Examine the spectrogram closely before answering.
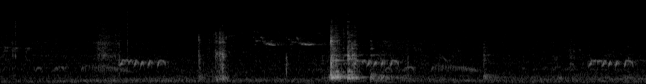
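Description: A bird calling, a short trilled note repeated every couple of seconds, over the clatter of soot-blackened cooking pots being handled over a wood fire, with a sharp metal knock a little over three seconds in as the loudest sound.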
